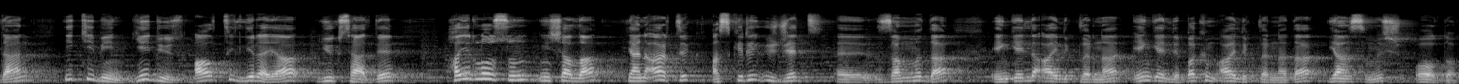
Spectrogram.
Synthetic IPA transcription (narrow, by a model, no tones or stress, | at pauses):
d̪æn | icʰibinje̞d̪ijyzalˠt̪ʰɯlʲiɾajajycsælʲd̪ɪ | hajɯɾlˠo̞lˠsuninʃalˠːah | jaːniaɾt̪ʰɯkascʰeɾiyd͡ʒɾɛt̪ | zamːɯd̪a | ɛɲɟɛlʲːiʔajlˠɯklˠaɾɯnaɛɲɟɛlʲːibakʰɯmʔajlˠɯklˠaɾɯnad̪ajansɯmɯʃo̞lˠd̪ʊ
